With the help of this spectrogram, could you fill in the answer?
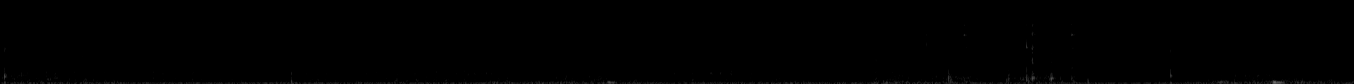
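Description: A dark purple coloured pencil is scribbled and rubbed over the flower centre on a paper colouring book page. It makes a quiet, steady scratchy rubbing over a low hum, with a few sharper taps and scrapes toward the end.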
